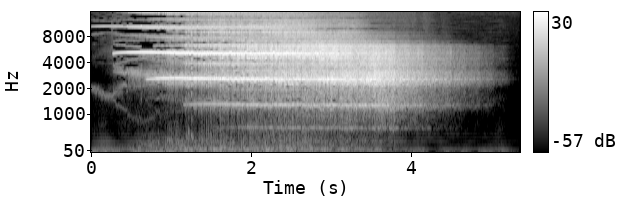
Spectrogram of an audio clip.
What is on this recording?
An artificial scream, produced via a feedback loop and an delayed octaver effect on an guitar amplifier.
amp: Laney MXD 30
cry, synthetic, scream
